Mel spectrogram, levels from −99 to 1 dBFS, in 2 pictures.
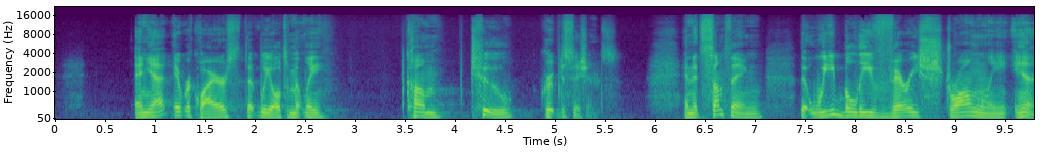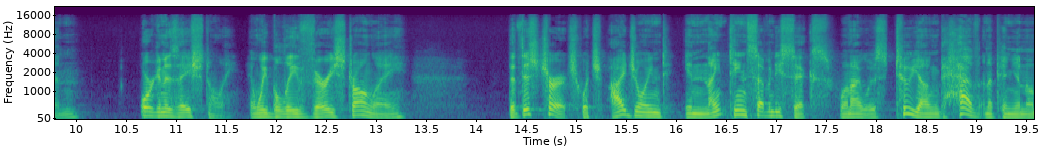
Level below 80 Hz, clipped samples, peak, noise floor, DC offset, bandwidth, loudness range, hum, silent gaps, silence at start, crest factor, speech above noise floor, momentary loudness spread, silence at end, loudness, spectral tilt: -54 dBFS; under 0.1%; 0 dBFS; -66 dBFS; under 0.1%; 16 kHz; 4 LU; none; none; 0.8 s; 20 dB; 47 dB; 10 LU; 0 s; -20 LUFS; -4.5 dB/octave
